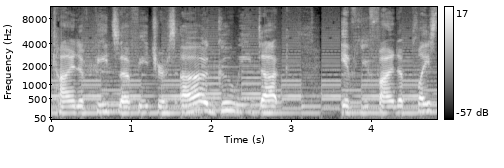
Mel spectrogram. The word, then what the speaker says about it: geoduck: gia duck gooey duck it's spelled geoduck but it is gooey duck anyway so you are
